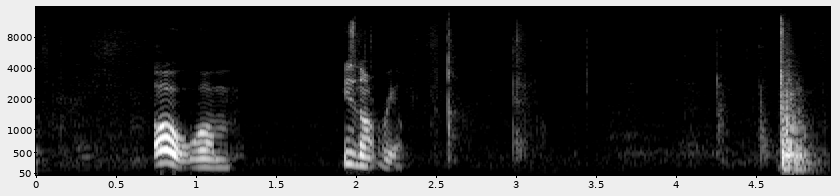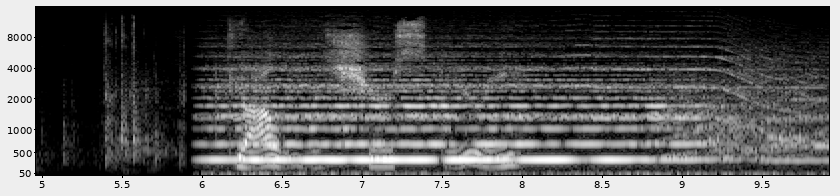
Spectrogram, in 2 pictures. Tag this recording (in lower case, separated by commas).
music, speech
